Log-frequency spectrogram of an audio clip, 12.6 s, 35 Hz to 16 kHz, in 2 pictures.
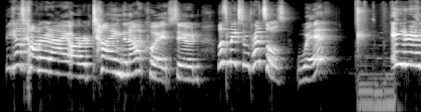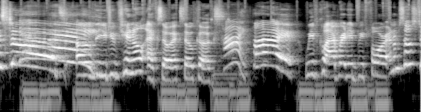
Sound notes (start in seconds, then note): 5.3 snap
